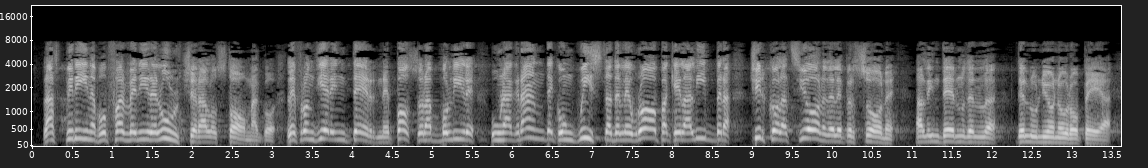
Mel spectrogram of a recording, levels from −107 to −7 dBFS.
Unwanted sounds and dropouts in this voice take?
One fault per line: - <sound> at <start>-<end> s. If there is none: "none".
none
